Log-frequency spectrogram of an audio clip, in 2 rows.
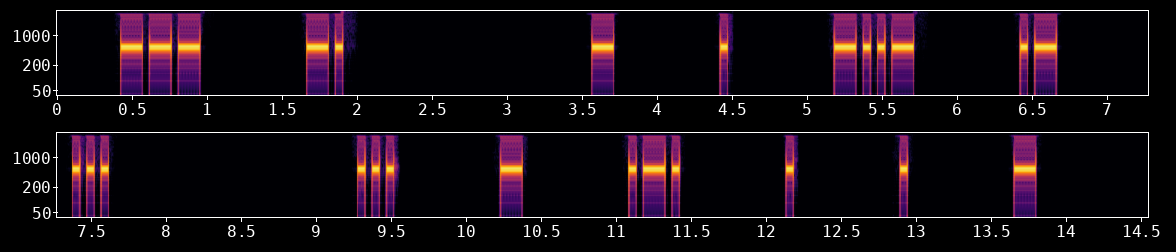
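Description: Morse code, heard as a keyed tone, about 25 wpm, spaced as for 10 wpm, 550 Hz. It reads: ON TEXAS STREET
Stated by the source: Morse code news headlines broadcast.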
